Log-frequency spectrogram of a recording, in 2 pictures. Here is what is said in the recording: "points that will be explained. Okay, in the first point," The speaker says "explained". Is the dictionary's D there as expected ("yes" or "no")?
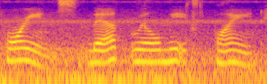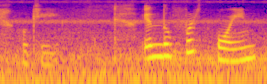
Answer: no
